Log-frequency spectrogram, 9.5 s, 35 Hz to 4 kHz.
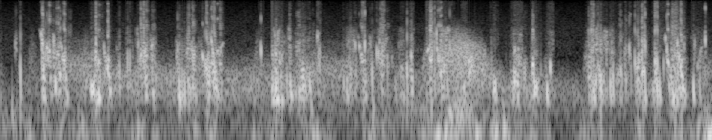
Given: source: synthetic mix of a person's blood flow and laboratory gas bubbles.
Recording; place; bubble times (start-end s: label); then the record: Doppler ultrasound of blood flow; subclavian vein
0.00-0.03 s: bubbles
0.19-0.31 s: bubbles
0.51-0.96 s: bubbles
1.19-1.51 s: bubbles
1.54-1.62 s: bubbles
1.67-2.10 s: bubbles
2.32-3.00 s: bubbles
3.44-3.52 s: bubbles
3.62-4.30 s: bubbles
4.55-5.53 s: bubbles
5.69-6.09 s: bubbles
6.14-6.24 s: bubbles
6.52-6.65 s: bubbles
6.79-7.22 s: bubbles
7.27-7.39 s: bubbles
7.81-9.18 s: bubbles
9.21-9.45 s: bubbles
From the record:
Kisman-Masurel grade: 343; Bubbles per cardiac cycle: rolling drumbeat, 9 or more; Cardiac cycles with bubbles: 100%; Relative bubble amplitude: loud (0.450 to 0.775); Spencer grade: 3 (all of the cardiac periods contain showers or single bubble signals, but not dominating or overriding the cardiac motion signals); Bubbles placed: anywhere in the cardiac cycle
